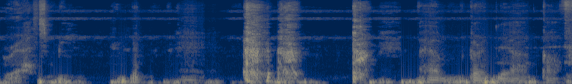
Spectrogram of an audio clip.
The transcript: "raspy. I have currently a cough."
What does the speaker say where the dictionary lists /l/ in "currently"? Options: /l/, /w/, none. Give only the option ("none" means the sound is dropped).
/l/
